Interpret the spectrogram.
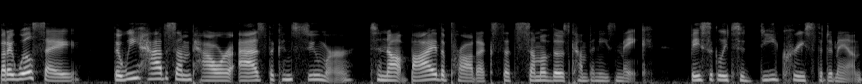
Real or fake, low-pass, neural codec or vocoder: real; 7.2 kHz; none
